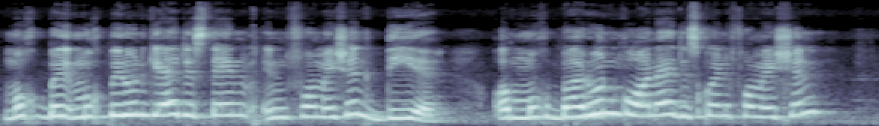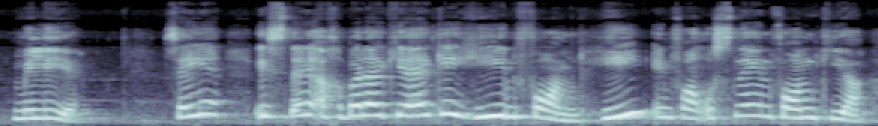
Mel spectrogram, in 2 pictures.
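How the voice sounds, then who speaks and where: A woman's voice: high voice, lively intonation, normal speed, dark tone. A woman teaching Arabic grammar in an online lesson, explaining patiently, repeating the words and checking that her students understand.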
